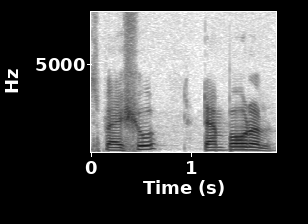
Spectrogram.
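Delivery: spatio-temporal said very slowly in two halves; broken into parts. Shown as a demonstration. Teacher shows students how to break the word. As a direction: split spatio-temporal, slow and deliberate. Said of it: "ये देखो".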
